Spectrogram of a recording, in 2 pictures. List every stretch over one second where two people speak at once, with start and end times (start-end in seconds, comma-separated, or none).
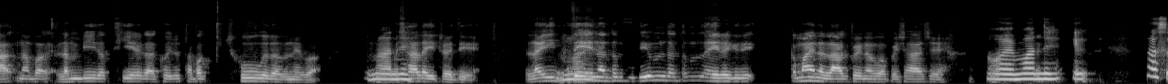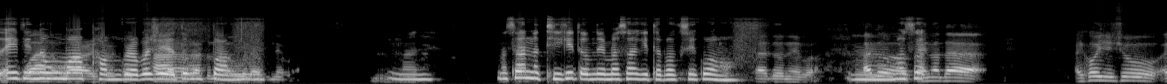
12.0-14.3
